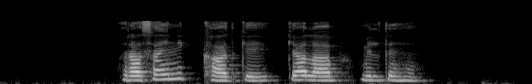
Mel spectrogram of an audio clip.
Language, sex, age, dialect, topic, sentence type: Hindi, male, 18-24, Marwari Dhudhari, agriculture, question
